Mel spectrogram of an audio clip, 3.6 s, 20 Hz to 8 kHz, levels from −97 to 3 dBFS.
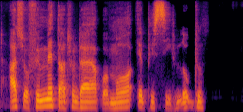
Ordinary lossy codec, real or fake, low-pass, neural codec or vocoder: none; fake; none; codec, 16 kHz, 0.5 kbps, X-Codec, WavLM features, trained on Multilingual LibriSpeech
